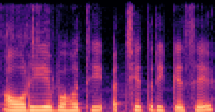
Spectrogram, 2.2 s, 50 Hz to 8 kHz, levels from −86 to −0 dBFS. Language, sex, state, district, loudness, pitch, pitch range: Hindi, female, Punjab, Pathankot, -15 LUFS, 225 Hz, 220-230 Hz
